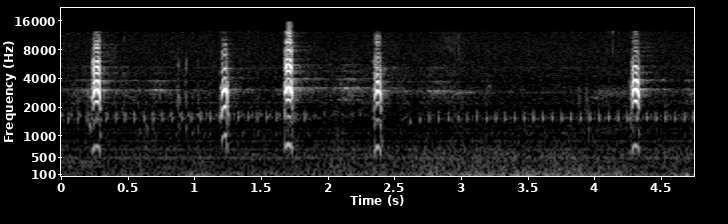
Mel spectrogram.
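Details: Natal spurfowl family at Gowrie dam waterhole, Djuma Game Reserve, Sabi Sand Wildtuin, South Africa, 09/11/19, caught by a live waterhole camera: five loud, rasping, grating bursts at uneven intervals over a steady thin whine.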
